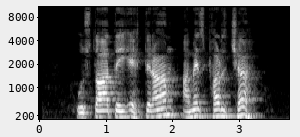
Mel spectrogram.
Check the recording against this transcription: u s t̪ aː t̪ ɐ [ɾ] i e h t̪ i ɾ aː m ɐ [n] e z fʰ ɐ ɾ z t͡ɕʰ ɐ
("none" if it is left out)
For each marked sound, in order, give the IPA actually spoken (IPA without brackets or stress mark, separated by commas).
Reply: none, m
